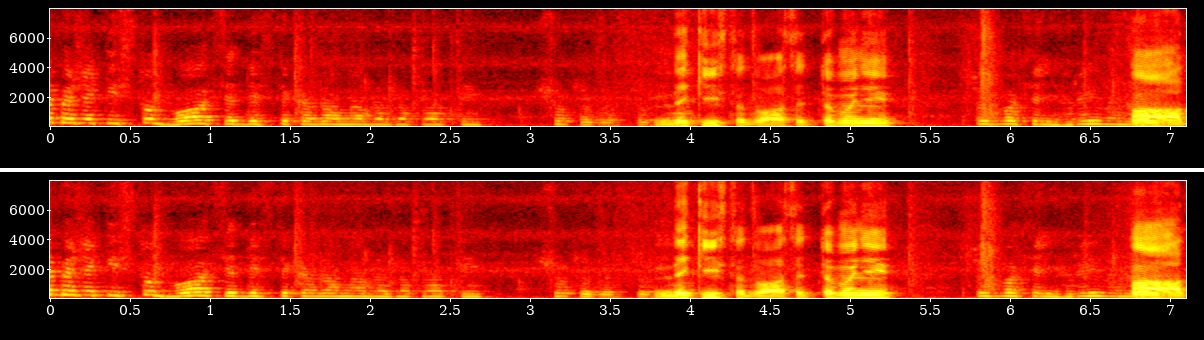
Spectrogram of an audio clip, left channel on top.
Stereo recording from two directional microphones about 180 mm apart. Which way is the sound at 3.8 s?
10° left (ahead or behind).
